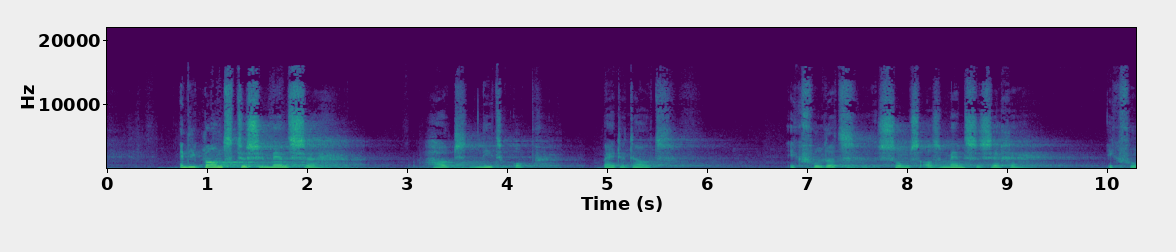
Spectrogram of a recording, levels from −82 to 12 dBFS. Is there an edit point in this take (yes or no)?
yes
